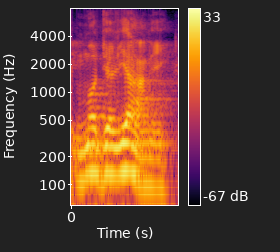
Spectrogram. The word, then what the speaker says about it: Modigliani: appropriate way is modani to not pronounce the G right but very often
